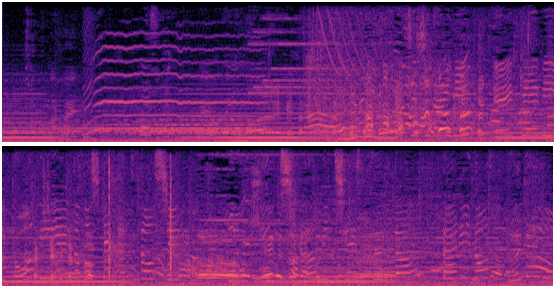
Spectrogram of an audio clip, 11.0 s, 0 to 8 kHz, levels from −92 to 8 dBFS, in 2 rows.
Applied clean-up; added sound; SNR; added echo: none; Motor vehicle (road) + Bowed string instrument; 4 dB; none.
